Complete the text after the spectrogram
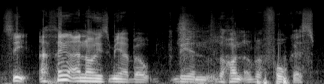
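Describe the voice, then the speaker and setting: A man's voice: fairly quick, darkish tone. A man with a thick Scottish accent giving casual, rambling commentary over gameplay. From Scotland. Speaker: gaming video creator, commentator. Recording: low-quality home mic with background noise.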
